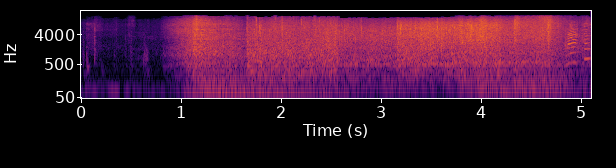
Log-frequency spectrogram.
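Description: Water splashes and churns against a small boat.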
